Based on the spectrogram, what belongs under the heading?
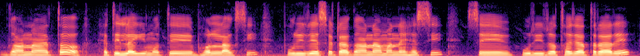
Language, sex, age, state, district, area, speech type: Odia, female, 45-60, Odisha, Bargarh, urban, spontaneous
